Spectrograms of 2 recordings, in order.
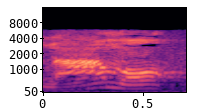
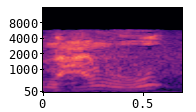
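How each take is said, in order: First: The second syllable is pronounced mo. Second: The second syllable is pronounced wu. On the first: The speaker calls it right. "所以要念作南摩，应当是以客家话来念最正确了" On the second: The speaker calls it wrong. "他就不至于念作南无"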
